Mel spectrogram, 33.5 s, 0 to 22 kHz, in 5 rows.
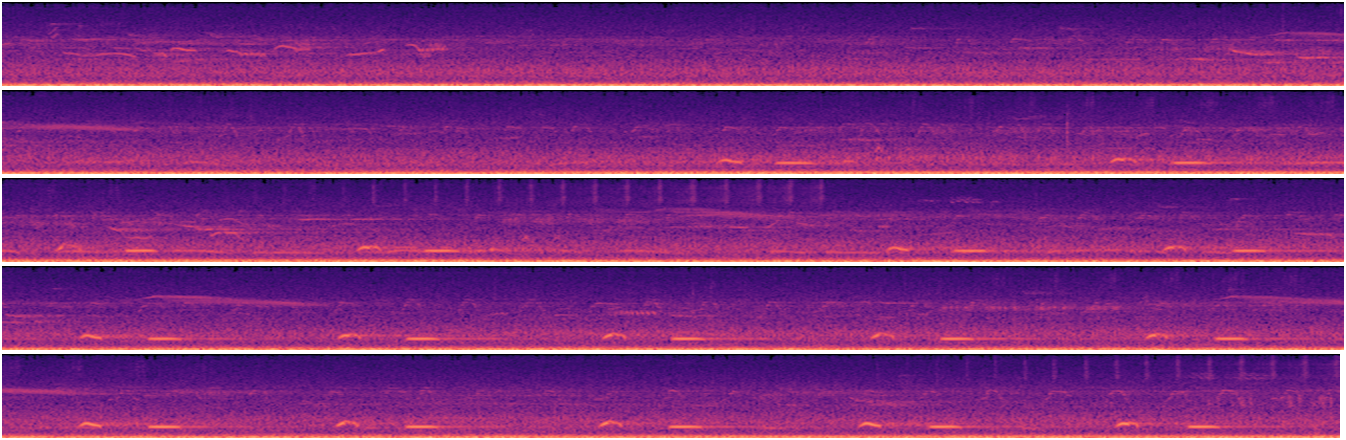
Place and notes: Berlin, Buch, Mittelbruch / Torfstich - wetland, nature reserve
10:00 Berlin, Buch, Mittelbruch / Torfstich 1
